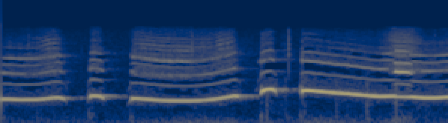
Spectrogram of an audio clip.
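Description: A slide whistle plays a wobbly melody of sustained notes that glide and bend in pitch, broken by a few short gaps and quick blips, fairly loud and with no voices.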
